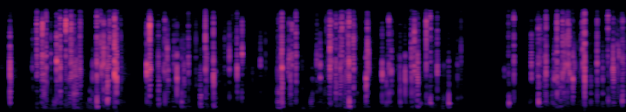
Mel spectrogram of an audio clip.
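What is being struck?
Thin clear plastic packaging.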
